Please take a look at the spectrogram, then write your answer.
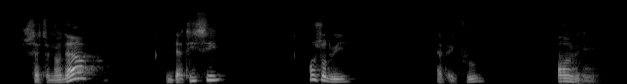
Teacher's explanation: c'est un rythme léger et court, tapotant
